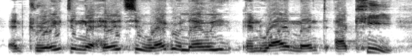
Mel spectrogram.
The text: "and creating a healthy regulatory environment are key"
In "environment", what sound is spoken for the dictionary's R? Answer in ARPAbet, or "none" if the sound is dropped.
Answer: none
